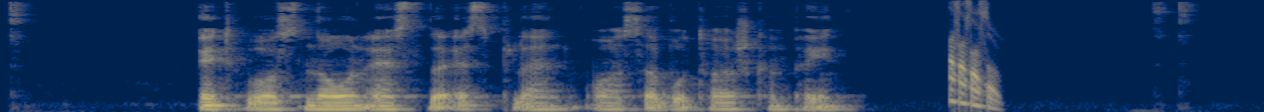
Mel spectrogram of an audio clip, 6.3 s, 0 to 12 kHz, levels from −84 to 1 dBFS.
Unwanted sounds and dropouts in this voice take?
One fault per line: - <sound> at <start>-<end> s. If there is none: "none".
- chirp at 4.7-5.0 s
